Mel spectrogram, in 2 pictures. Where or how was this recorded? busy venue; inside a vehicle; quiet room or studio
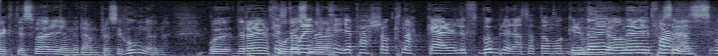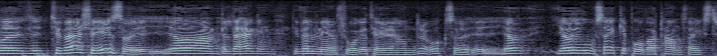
busy venue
